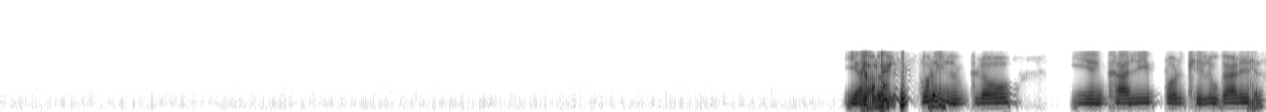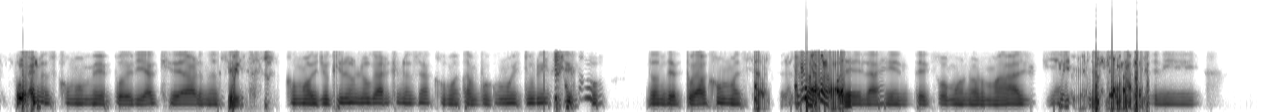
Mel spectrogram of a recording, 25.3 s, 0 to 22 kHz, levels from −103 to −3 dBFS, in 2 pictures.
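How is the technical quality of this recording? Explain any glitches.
Poor: the speech has been through a very low-rate vocoder for its whole length, and six bursts of transmission errors break it up further.

Codec 2 vocoder, throughout: the encoder keeps only pitch, voicing, energy and a coarse spectral envelope, then the decoder rebuilds the voice from sine waves, so the original waveform is gone. The heavy damage heard here fits a rate of about 2.4 kbit/s. Every syllable comes out robotic and buzzy, with a synthetic timbre.

Bit errors on digital voice radio, at 8.58–9.48 s, 12.48–13.09 s, 14.84–15.41 s, 18.10–18.58 s, 20.10–21.16 s and 23.20–24.20 s: corrupted bits reached the decoder, and each bit steers the pitch, level, voicing or spectrum of an entire frame. The damage sounds like error rates from several percent up to around one bit in seven, worst in the last two bursts. The synthetic voice lurches in pitch and loudness, shifts tone colour, and dissolves into bleeps, warbles and robotic gibberish.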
